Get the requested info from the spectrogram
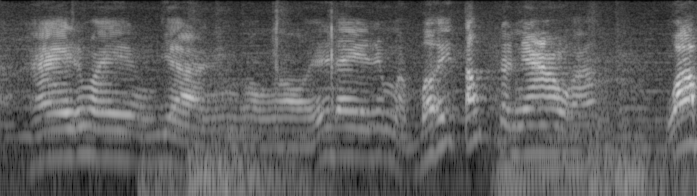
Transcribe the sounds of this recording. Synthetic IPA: ha˧jnɔ˨˦ma˧jzəː˨˩ni˨˩ŋɔ˨˩nŋo˨˩jʔəː˨˦jɗə˧jne˧maː˨˩ɓəː˨˦jt̪ə˦˥wk͡p̚t͡ɕɔ˧ɲa˧whaː˧˦kwaː˧

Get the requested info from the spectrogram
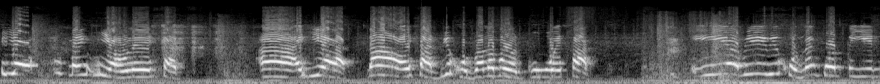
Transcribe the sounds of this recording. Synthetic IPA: ja˧˩ma˧˥˩jhi˨˩˦əwlɤː˧jsa˨˩t̪̚ | ʔaː˧ʔa˧˩˦jhi˧˩ə˨˩naː˥˩ʔa˧jsa˨˩t̪̚bʰiː˥˩kʰu˨˦nbɔː˧˦nla˧bɤː˨˩t̪̚kuː˧ʔaː˧˩jsa˨˩t̪̚ | ʔa˧˩jhi˧˥˩ə˨˩pʰiː˧˥˩pʰiː˥˨kʰu˨˩˦nma˧˥˨npu˧˦t̪iː˧n

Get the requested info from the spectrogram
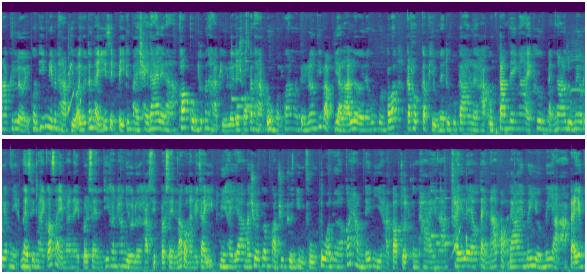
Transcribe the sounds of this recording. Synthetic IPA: maː˥˩kʰːɯ˥˩nlɤː˧jkʰo˧nt̪ʰiː˥˩miː˧pa˧nɦaː˩˦pʰi˨˩˦wʔaː˧ju˦˥t̪a˥ŋt̪ɛː˨˩jiː˥˩si˨˩pːiː˧kʰɯ˥˩npa˧jt͡ɕʰa˦˥jdaː˥˩jlɤː˧jna˦˥kʰɾɔː˥˩p̚kʰu˧mt̪ʰu˦˥pa˧nɦaː˩˦pʰi˨˩˦wlɤː˧jt͡ɕa˨˩t͡ɕʰpʰɔ˦˥pa˧nɦaː˩˦ɾu˧əŋbo˨˩˦t̚kwaː˥˩ŋlɤː˧jpe˧nɾɯ˥˩əŋt̪ʰiː˥˩bɛː˨˩p̚jaː˨˩laː˦˥lɤː˧jna˦˥kʰu˧nkʰu˧npʰɾɔ˦˥waː˥˩kɾa˧t̪ʰo˦˥p̚ka˨˩pʰi˨˩˦wna˧jt̪ʰu˦˥kt̪ʰu˦˥k̚daː˥˩nlɤː˧jkʰa̰˥˩ʔu˨˩t̪ːa˥˩nda˥˩jŋaː˥˩jkʰɯ˥˩nt̪ɛ˨˩ŋnaː˥˩˦duː˧ma˥˩jɾi˥˩əp̚ni˧˥˩ɐ˨na˧jsiː˨˧˦ma˧jkɔː˥˩sa˨˩jmaː˧na˧jpɤː˧se˧nt̪ʰiː˥˩kʰɔ˥˩nkʰaː˥˩ŋjɤ˦˥ʔlɤː˧jkʰa˥˩si˨˩pːɤ˧se˧nmaː˥˩k̚waː˨˩ŋaː˧nwi˦˥t͡ɕa˧jʔḭː˨˩kmiː˧ɦa˧˥jaː˥˩maː˧t͡ɕʰu˥˩əjpʰɤː˥˩mkʰwaː˧mt͡ɕʰu˦˥p̚t͡ɕʰɯː˦˥nʔi˨˩nfuː˧t̪u˧ɐnɯ˦˥ɐkɔː˥˩t̪ʰa˧mdaː˥˩jdiː˧kʰa˥˩t̪ɔː˨˩p̚t͡ɕo˨˩t̪̚kʰo˧nt̪ʰaː˧jna˦˥t͡ɕʰa˦˥jlɛː˦˥wt̪ɛ˨˩ŋnaː˥˩t̪ɔː˨˩daː˥˩jma˥˩jːɤː˦˥ma˥˩jːaː˨˩t̪ɛː˨˩ja˧ŋ

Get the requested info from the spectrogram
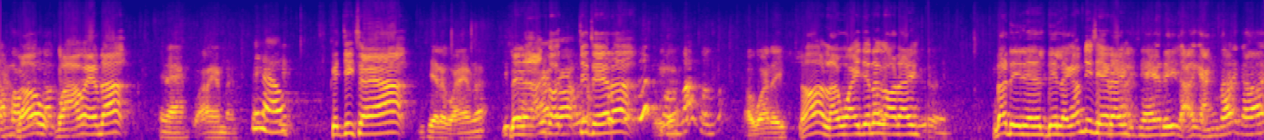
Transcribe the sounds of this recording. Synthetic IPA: ɗə˨˦wkwaː˨˩kɔ˨˦ɛ˧mɗɔ˨˦˧ | naː˨˩kaː˧˨˩ʔɛ˧mna˨˩˨ | kaː˨˦jt͡ɕi˦˥k̚sɛ˧ʔaː˦t͡ɕi˦˥sɛ˧laː˨˩kwa̰ː˧ʔɛ˧mɗɔ˨˦ɗi˧laː˨ʔa˨˦nkɔ˧jt͡ɕi˦˥k̚sɛ˧ɗɔ˨˦˨ | lə̰ː˨˩kwaː˧ɗi˧ɗɔ˨˦ləː˨˩jwa˧jt͡ɕɔ˧nɔ˨˦kɔ˧˩jɗə˧j | nɔ˨˦ɗi˧˨ɗi˧laː˨˩ŋa˨˦mt͡ɕi˦˥k̚sɛ˧ɗə˧jɛ˧ɗi˧lə̰ː˧˩jɣa˨˩nt̪əː˨˦jkə˨˦

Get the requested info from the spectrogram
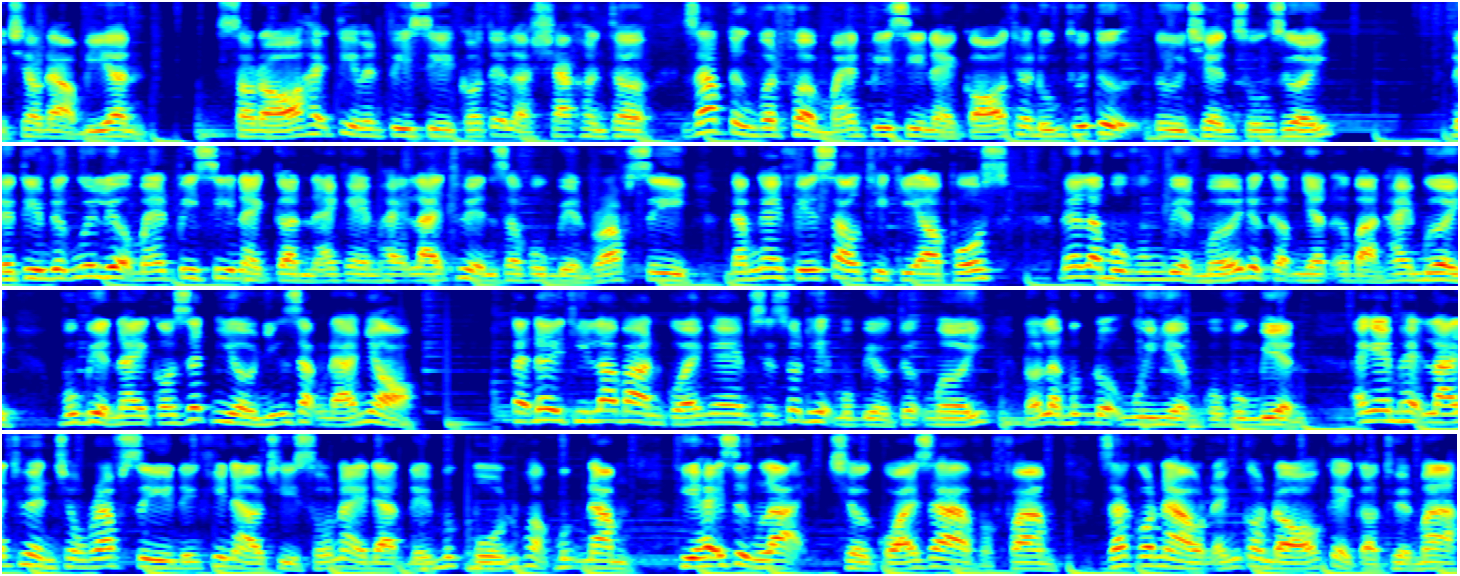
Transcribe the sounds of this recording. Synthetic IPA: t͡ɕɛ˧wɗaː˧˩wɓi˧ʔə˧nsa˧wɗɔ˨˦ɦa̰˧˥jt̪i˨˧˩mʔɛ˧npi˧si˧kɔ˨˦t̪e˧laː˨˩saː˦˥k̚hə˧nt̪ʰəː˧zaː˦˥p̚t̪ɨ˨˩ŋvə˨˩t̚fə˧˩mːaː˨˩ʔɛ˧npi˧si˧na˨˩jkɔ˨˦t̪ʰɛ˧wɗʊ˨˦ŋ͡mt̪ʰu˨˦t̪ɨ̰˧˨t̪ɨ˨˩t͡ɕe˧nsu˨˦əŋzɨ˨˦əj | ɗe˧˩t̪i˨˩mɨ˨ək̚ŋwi˧lḭ˧˨mː˨ʔɛ˧npi˧si˧na˨˩jkə˨˩nʔa˧jŋʔɛ˧mɦa̰˧˥jlaː˨˦jt̪ʰwi˧˩˨ənzɔ˧vʊ˨˩ŋ͡mɓi˧˩ənzaː˦˥p̚si˧na˨˩mŋa˧jfi˨˦sa˧wt̪ʰi˧ki˧ʔaː˧po˦˥sɗə˧jlaː˨˩mo˨˩t̚vʊ˨˩ŋ͡mɓi˧˩ənməː˨˦jɗɨ˨˩əkːə˨˩p̚ɲə˨˩t̚ʔəː˧˩ɓaː˧˩nɦaː˧jmɨ˧əj | vʊ˨˩ŋ͡mɓi˧˩ənːa˨˩jkɔ˨˦zə˦˥t̚ɲi˨˩əwɲɨ̰˧˥ŋza̰˧˨ŋɗaː˨˦ɲɔ˧˩t̪a̰ː˧˨jɗə˧jt̪ʰi˨˩laː˧ɓaː˨˩nku˧˩əʔa˧jŋ̟ʔɛ˧msɛ̰˧˥swə˦˥t̚hḭ˧˨ənm˨˩t̚ɓi˧˩əwt̪ɨ̰˧˨əŋməː˨˦jɗɔ˨˦laː˨˩mɨ˦˥k̚ɗo̰˧˨ŋwi˧hi˧˩əmku˧˩vʊ˨˩ŋ͡mɓi˧˩ənʔa˧ŋʔɛ˧mha̰˧˥jlaː˨˦jt̪ʰwi˨˩ənt͡ɕwŋ͡mzaː˦˥p̚si˧ɗe˨˦nxi˧naː˨˩wt͡ɕi˧˩so˨˦na˨˩jɗaː˨˩t̚ɗe˨˦nmɨ˦˥k̚ɓo˨˦nɦwa˨˩k̚mɨ˦˥k̚na˧m | t̪ʰi˨˩ha̰˧˥jzɨ˨˩ŋla̰ː˧˨jt͡ɕəː˨˩kwaː˨˦jzaː˧vaː˨˩faː˧mzaː˧˦kɔ˧nːaː˨˩wɗa˨˦jŋ̟kɔ˧nɗɔ˨˦ke˧˩kaː˧˩t̪ʰwi˨˩ənma̰ː˧˨

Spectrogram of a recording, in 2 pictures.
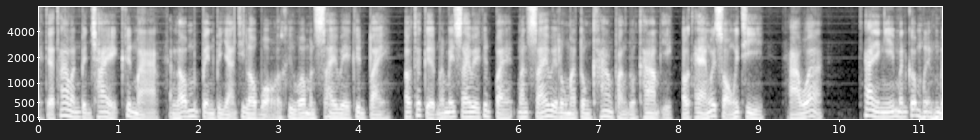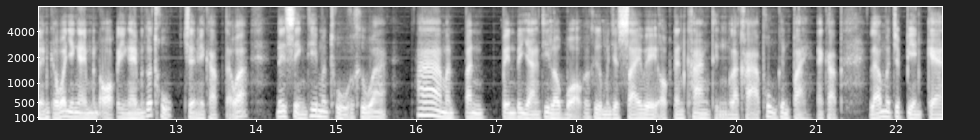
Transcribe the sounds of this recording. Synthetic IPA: t̪ɛː˨˩t̪ʰaː˥˩ma˧npe˧nt͡ɕʰa˥˩jkʰɯ˥˩nma̰ː˧lɛː˦˥wma˧npe˧np̬a˧ja̰ː˨˩ŋt̪ʰiː˥˩ɾa˧wbɔ̰ː˨˩kːɔ̰˥˩kʰɯː˧waː˥˩ma˧nsaː˦˥jweː˧kʰɯ˥˩npa˧jlɛː˦˥wt̪ʰaː˥˩kɤː˨˩t̪̚ma˧nma˥˩jsaː˦˥jweː˧kʰɯ˥˩npa˧jma˧nsaː˦˥jweː˧lo˧ŋmaː˧t̪o˧ŋkʰaː˥˩mfa˨˧˩ŋt̪o˧ŋkʰaː˥˩mʔḭː˨˩k̚ɾa˧wt̪ʰɛː˧ŋwaː˥˩˨sɔ̰ː˩˦ŋwi˦˥˩t̪ʰiː˧ | t̪ʰaː˨˩˦mwaː˥˩ | t̪ʰaː˥˩ja˨˩ŋːiː˦˥ma˧nkɔː˥˩mɯ˩˦ənmɯ˨˩˦ənka˨˩waː˥˩ja˧ŋːa˧jma˧nʔɔ̰ː˨˩k̚ja˧ŋːa˧jma˧nk̬ɔː˥˩t̪ʰuː˨˩k̚t͡ɕʰa˥˩jma˦˥jkʰa˦˥p̚t̪ɛ̰ː˨˩wa̰ː˥˩na˧jsi˨˩ŋt̪ʰiː˥˩ma˧nt̪ʰuː˨˩kːɔː˥˩kʰɯː˧wa̰ː˥˩ | t̪ʰaː˥˩ma˧nma˧npe˧np̬a˧jːa̰ː˨˩ŋt̪ʰiː˥˩ɾa˧wbɔ̰ː˨˩kːɔː˥˩kʰɯː˧ma˧nt͡ɕa˨˩saː˦˥jweː˧ʔɔ̰ː˨˩k̚da˧˥˩nkʰaː˥˩ŋt̪ʰɯ˩˦ŋɾa̰ː˧kʰa̰ː˧pʰu˥˩ŋkʰɯ˥˩npa̰˧jna̰˦˥kʰa̰˦˥p̚lɛː˦˥wma˧nt͡ɕa˨˩pli˨˩ənkɛː˧n

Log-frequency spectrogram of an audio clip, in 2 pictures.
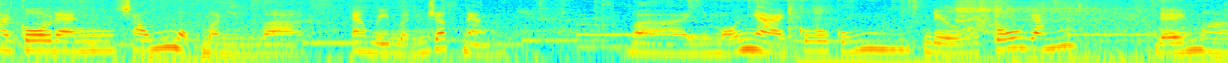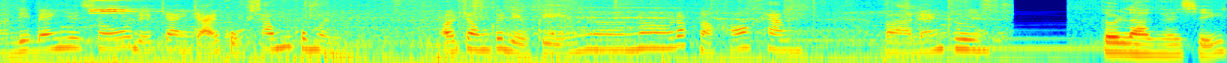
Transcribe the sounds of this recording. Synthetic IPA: a˧jko˧ɗaː˧ŋsə˨˦wŋ͡mmo˨˩t̚mï˨˩ŋ̟vaː˨˩ | ɗaː˧ŋɓḭ˧˨ɓḭ˧˨ŋ̟zə˦˥t̚na̰˧˨ŋ | vaː˨˩mo̰˧˥˨jŋa˨˩jko˧kʊ̰˧˥ŋ͡mɗe˨˩wko˨˦ɣa˨˦ŋ | ɗe˧˩maː˨˩ɗi˧ɓaː˨˦nzəː˨˦jso˨˦ɗe˧˩t͡ɕaː˧ŋt͡ɕa̰ː˧˩jku˨˩ək̚sə˨˦wŋ͡mku˧˩əmï˨˩ŋ̟ | ʔəː˧˩t͡ɕɔ˧wŋ͡mkaː˨˦jɗi˨˩əwkḭ˧˨ən˧nɔ˨˦zə˦˥t̚laː˨˩xɔ˨˦xa˧n | vaː˨˩ɗaː˨˦ŋt̪ʰɨ˧əŋ | t̪o˧jlaː˨˩ŋḛ˧˨si˧˩

